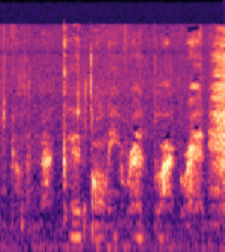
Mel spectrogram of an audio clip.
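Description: Faint whispering from a woman, in short broken fragments under her breath.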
